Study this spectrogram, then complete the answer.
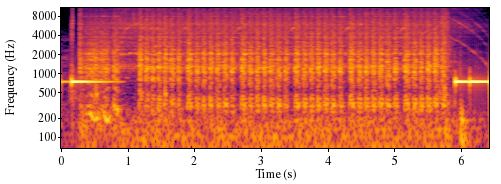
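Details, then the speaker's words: Relative compression test while cranking: the starter spins at about eight beats a second with one light beat per cycle, a large gap on the trace; one cylinder has no compression. "You can see the gap right here. It's huge. Um, so it doesn't warrant me to do anything else. There's a problem with that cylinder."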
